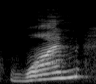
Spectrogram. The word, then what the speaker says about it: one: be ah hmm and there's no way to sound it out because this is the number one and the sound that you hear at the beginning is a wah sound but it's spelled oh and E this is one that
